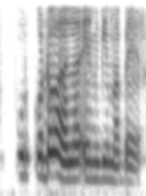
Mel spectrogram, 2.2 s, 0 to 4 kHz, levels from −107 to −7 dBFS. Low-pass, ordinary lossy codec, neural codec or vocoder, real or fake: 3.6 kHz; none; codec, 16 kHz, 16 kbps, FreqCodec, smaller model; fake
